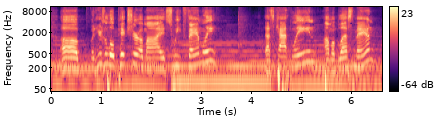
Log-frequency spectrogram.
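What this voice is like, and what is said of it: Slight Southern country accent. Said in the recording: “I live in Anderson, South Carolina, so I have a little bit of a country accent.”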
